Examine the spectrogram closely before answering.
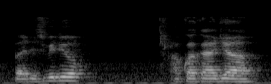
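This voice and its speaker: A man's fairly high voice at a fairly quick pace, fairly even in intonation, with audible room echo. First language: Malay. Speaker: camera hobbyist YouTuber. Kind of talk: tutorial. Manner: casual, code-switching English and Malay; hesitant, many fillers.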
